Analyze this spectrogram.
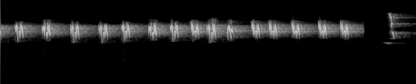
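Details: Purple-throated sunbird (kolibri ninja) delivering a clear high series of about fifteen separate chipping notes, spaced roughly four per second, followed by a short silence and a sharp higher note. No background sounds.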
